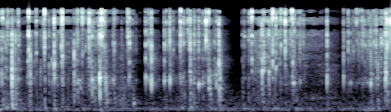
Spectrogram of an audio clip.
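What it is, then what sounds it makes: Metal tea tins with clear window lids. Long pink acrylic nail tips tap on the clear window lids of small round gold metal tea tins filled with loose tea. A quick, uneven run of short, crisp clicks and ticks sounds bright and dry, with almost no ring after each tap and a brief pause near the middle.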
